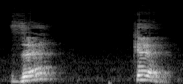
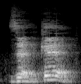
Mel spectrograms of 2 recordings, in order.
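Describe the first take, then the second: First: "زا", pause, then "كا"; letters sounded apart. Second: "زكاة" as two open syllables, za-ka, joined; snatch za-ka in "زكاة" with no pause; snatched together. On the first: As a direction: say "زا" and "كا" as separate syllables. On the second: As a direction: blend "زكاة" like one word. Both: Shown as a demonstration. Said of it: "دي طريقة الخطف".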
